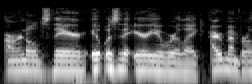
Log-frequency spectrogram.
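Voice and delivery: usual speaking voice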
